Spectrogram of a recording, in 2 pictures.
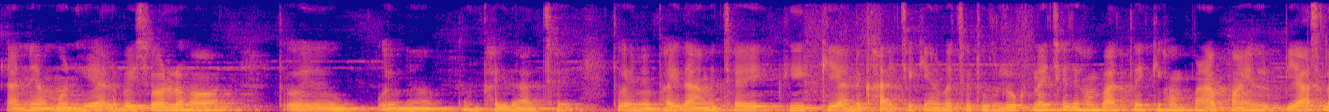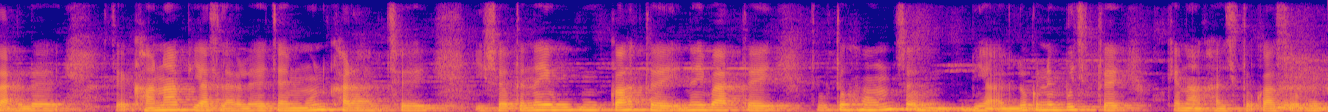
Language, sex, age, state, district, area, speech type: Maithili, female, 45-60, Bihar, Samastipur, rural, spontaneous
